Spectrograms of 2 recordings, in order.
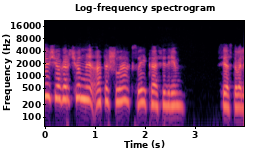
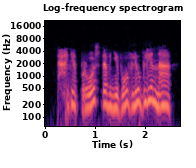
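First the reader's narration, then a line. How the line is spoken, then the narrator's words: Whisper. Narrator (Russian): сказала она шепотом Фильке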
